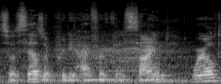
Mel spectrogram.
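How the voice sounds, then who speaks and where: A man talks at a fairly quick pace in a Quebec accent. Noticeable background noise and audible room echo are present. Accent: French Canadian accent in English. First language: French. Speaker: franchise owner. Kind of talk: interview. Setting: on camera interview. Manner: halting.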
